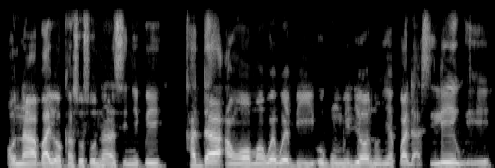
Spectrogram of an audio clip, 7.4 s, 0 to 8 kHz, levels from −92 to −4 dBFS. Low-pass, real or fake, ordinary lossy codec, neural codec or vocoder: 7.2 kHz; real; none; none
